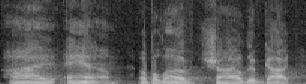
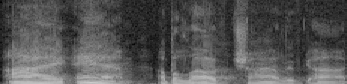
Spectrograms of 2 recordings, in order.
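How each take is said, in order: First: It is said in a plain, casual way. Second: It is said with heartfelt, deep conviction.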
